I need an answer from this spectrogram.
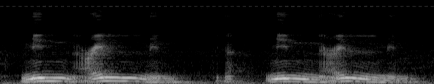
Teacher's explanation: Idhar halqi nun sukun dibaca dengan jelas.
